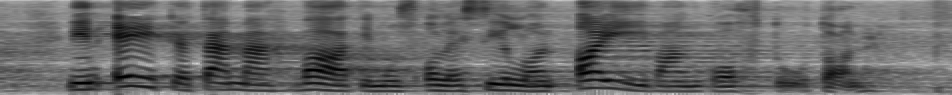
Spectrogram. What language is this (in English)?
Finnish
